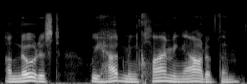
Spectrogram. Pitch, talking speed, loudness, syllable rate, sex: 135 Hz, 195 wpm, -17 LUFS, 5.8 syllables/s, male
